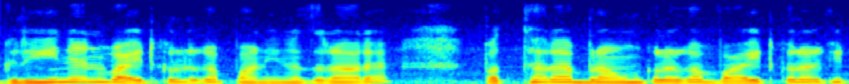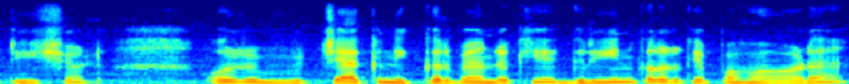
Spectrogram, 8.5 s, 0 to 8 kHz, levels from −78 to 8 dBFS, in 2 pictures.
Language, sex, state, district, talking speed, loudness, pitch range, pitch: Hindi, female, Haryana, Jhajjar, 220 wpm, -16 LUFS, 210-235 Hz, 220 Hz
